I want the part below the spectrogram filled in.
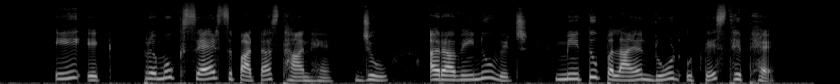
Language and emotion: Punjabi, neutral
